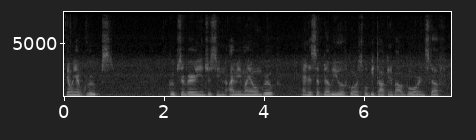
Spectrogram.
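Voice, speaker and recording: A man talks at a moderate pace with medium pitch and a flat, monotone delivery. His loudness stays very even, with long, frequent pauses and audible room echo. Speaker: website tutorial video maker. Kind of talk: screen-recorded tutorial. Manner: casual, joking.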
